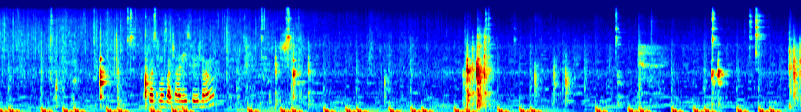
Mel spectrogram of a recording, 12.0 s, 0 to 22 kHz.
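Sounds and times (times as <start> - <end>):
wooden spoon scraping wok: 0.0 - 9.3
rice sizzling in wok: 0.0 - 12.0
music with low beat: 3.7 - 12.0.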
